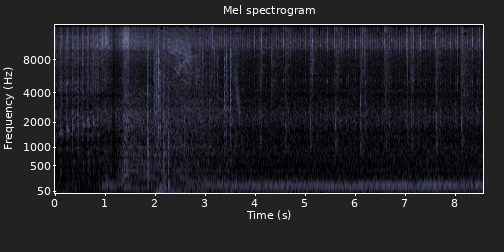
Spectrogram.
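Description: A car engine revs and then idles with a deep, steady rumble.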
